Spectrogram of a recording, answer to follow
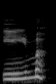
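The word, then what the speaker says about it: Eyam: it's gorgeous um I'm looking to go to E it's spelled e y a m but pronounced e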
